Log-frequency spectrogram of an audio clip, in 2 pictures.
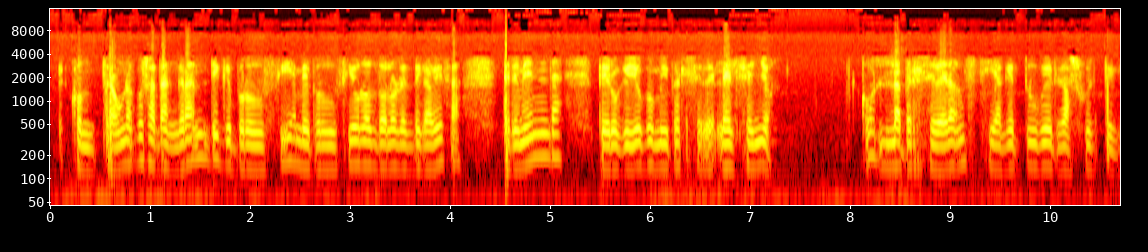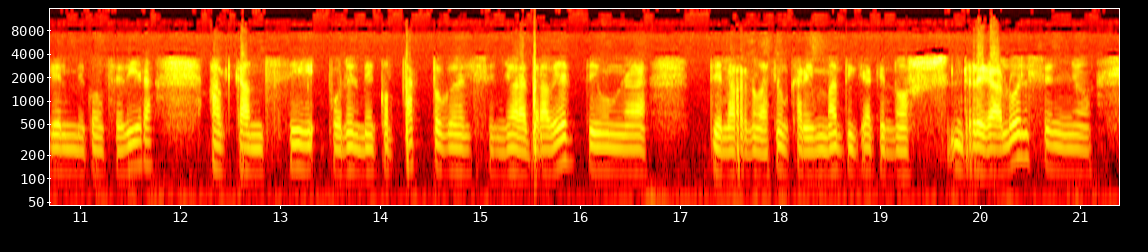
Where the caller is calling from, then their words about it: Murcia, Region of Murcia, Spain; de Murcia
